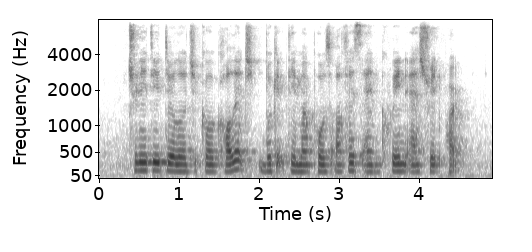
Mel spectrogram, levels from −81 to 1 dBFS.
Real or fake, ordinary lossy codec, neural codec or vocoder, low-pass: fake; Opus, 32 kbps; codec, 16 kHz, 8 kbps, FreqCodec, larger model; 7.2 kHz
